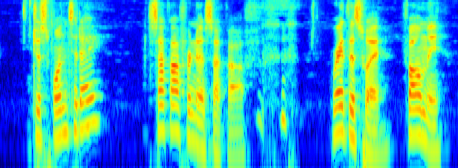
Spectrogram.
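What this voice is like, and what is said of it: Imitates a restaurant hostess voice. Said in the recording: “my impression of a hostess”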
